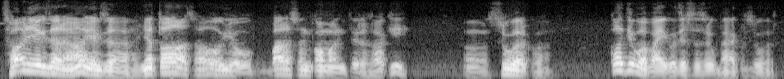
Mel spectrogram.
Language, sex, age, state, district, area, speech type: Nepali, male, 60+, West Bengal, Darjeeling, rural, spontaneous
